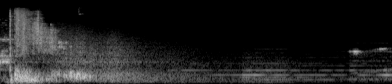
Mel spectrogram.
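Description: A gunshot in an alley in Chicago: one loud, sharp blast that decays in a long, rumbling tail over about two seconds. Faint tonal sounds follow near the end.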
